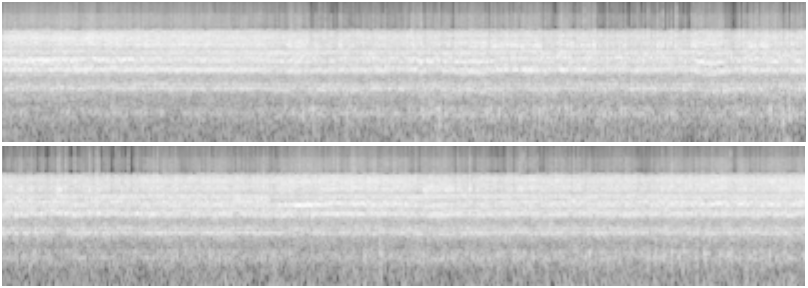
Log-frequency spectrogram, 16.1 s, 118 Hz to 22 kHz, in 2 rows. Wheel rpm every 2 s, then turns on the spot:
220, 230, 230, 230, 230, 230, 230, 230.
none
